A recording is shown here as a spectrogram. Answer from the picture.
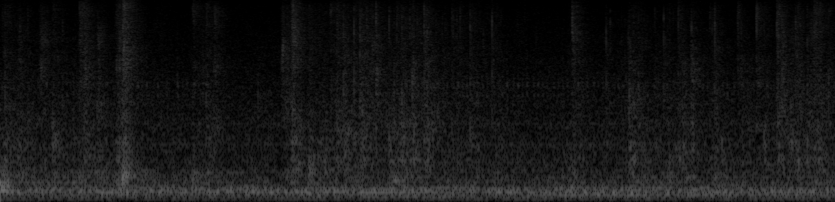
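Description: Faint handling noise from a plastic makeup compact held in the hands, with a few soft clicks and rubs over a low steady room hum.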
